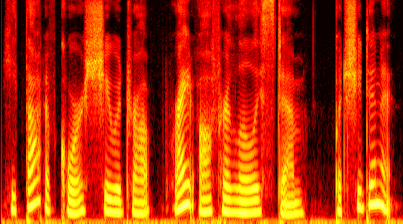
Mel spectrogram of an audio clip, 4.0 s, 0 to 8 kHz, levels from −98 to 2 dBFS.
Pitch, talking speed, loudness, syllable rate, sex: 185 Hz, 225 wpm, -18 LUFS, 4.6 syllables/s, female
